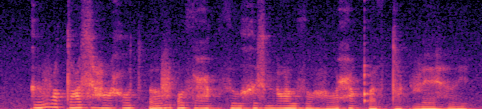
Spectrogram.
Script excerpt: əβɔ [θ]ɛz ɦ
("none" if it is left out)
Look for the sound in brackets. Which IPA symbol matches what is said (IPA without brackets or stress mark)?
tˤ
